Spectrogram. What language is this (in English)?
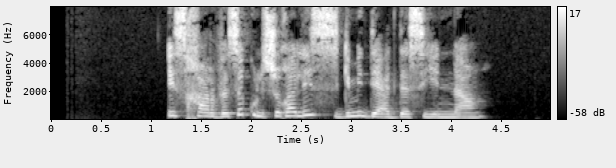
Kabyle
